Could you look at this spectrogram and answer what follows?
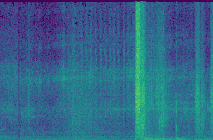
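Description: In the video game Men of War Assault Squad, a tank cannon fires once with a loud, sharp blast over a steady rumbling battle background, followed by fainter echoing cracks.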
